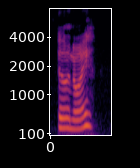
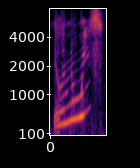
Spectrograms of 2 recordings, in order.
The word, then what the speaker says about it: Illinois: I thought I heard the S in there at the end. – No, there is no S in Illinois. – Illinois? – Well, there is in the print, but not in the pronunciation.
